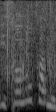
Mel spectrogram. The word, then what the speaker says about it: 石上: はい、あれで磯の神って読むんですよ。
